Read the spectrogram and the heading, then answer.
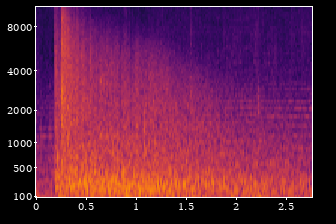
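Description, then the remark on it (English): A sudden, sharp crack of thunder as lightning strikes a tree beside a moving wagon in Salem during a downpour, then rolls on as a loud, deep rumble that slowly fades over the next couple of seconds. No voices are heard. “Before the wagon made it to the mortuary, a freak bolt of lightning struck a tree beside the wandering vehicle.”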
